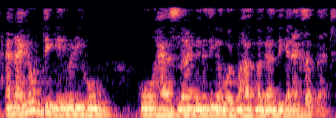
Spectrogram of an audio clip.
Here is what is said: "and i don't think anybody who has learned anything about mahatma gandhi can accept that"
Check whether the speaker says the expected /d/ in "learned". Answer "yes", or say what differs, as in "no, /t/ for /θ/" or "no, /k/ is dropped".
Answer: yes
